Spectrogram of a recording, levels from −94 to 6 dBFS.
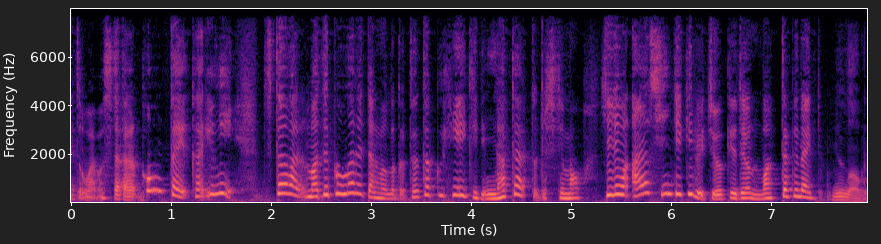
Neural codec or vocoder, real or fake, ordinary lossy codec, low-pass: codec, 16 kHz, 1 kbps, FunCodec, trained on LibriTTS, 50 frames a second; fake; none; none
